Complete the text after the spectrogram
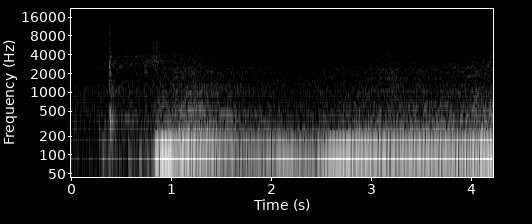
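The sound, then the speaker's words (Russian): A black Porsche's engine starts and the car drives away. A faint click comes first, then a loud low engine rumble that grows louder again partway through, with no talk. “Черный Порше с номером Джо 007 уезжает. Бланш смотрит вслед уезжающей машине.”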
